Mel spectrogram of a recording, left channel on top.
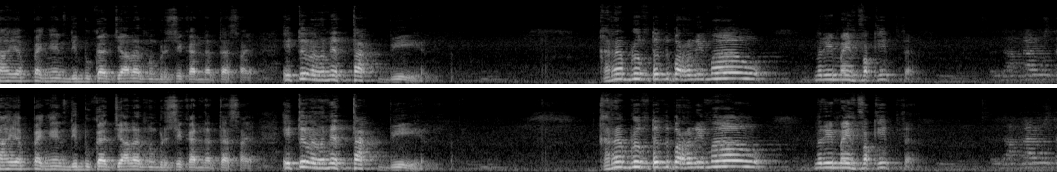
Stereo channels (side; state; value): left; quieter; 3.7 dB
